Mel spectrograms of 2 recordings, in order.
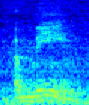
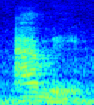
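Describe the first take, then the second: First: The first syllable has ordinary, lighter emphasis. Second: The first syllable carries slightly stronger emphasis. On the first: It names the uncharged basic R-NH2 compound. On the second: It names the ligand.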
